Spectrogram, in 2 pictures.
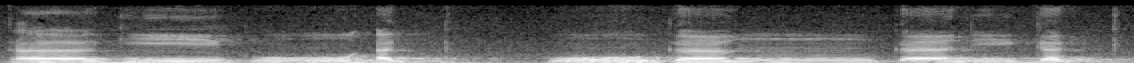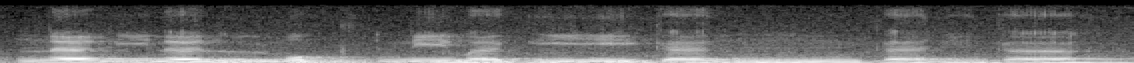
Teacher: Jadi dia makhrajnya itu di pangkal lidah menyentuh langit-langit atas.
